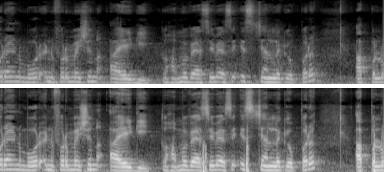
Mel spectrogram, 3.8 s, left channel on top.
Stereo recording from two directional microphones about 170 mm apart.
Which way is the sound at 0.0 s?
45° right (ahead or behind).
